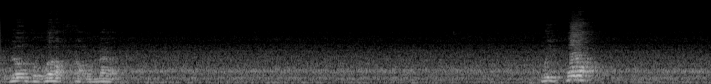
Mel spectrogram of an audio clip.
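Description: A man speaks calmly into a microphone, close by, in short bursts.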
